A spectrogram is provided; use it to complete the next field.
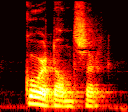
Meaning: tightrope walker (male or of unspecified gender)
- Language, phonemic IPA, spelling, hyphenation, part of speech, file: Dutch, /ˈkoːr(t)ˌdɑn.sər/, koorddanser, koord‧dan‧ser, noun, Nl-koorddanser.ogg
